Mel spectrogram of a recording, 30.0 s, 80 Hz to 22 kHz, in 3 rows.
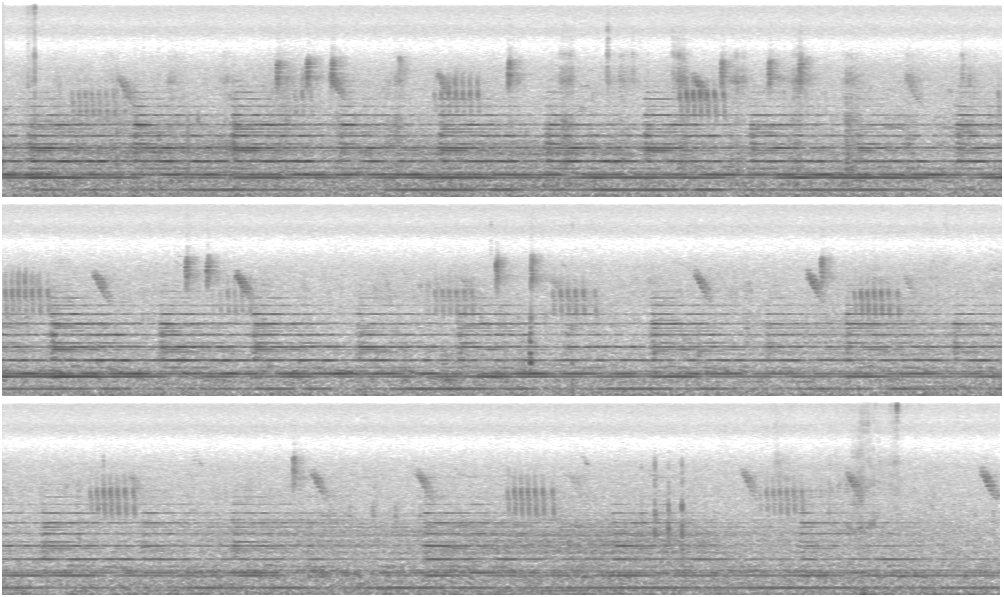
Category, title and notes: Soundscapes > Other
AMB-Morning,Birds,ChurchBell-2025-08-02 07.31.28
Morning ambience with Church bell recorded in Ruille Sur Loir, France. Recorded on iPhone 14 pro internal microphone.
